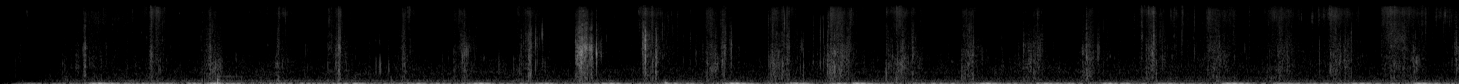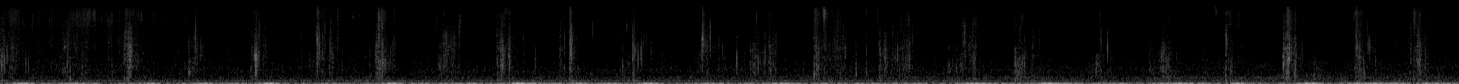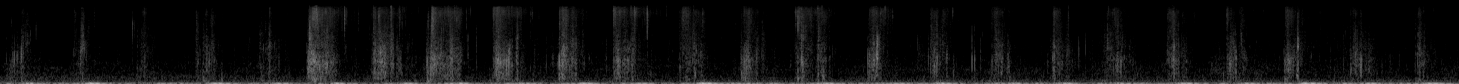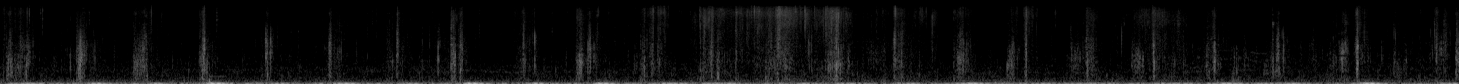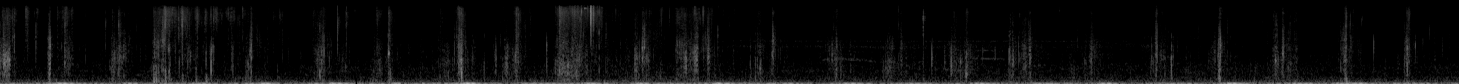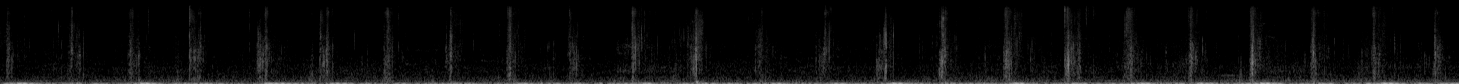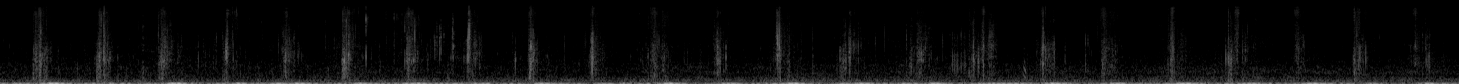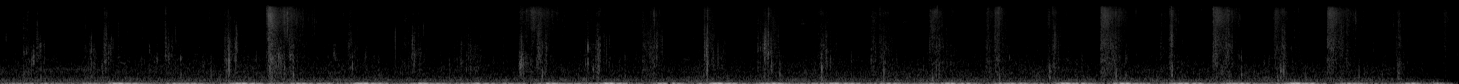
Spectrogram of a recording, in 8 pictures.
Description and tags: Forest walk in Marata - h4n
Walk in a forest in Marata. Recorded with a Zoom h4n on July 2015. This sound has a matched recording 'Forest walk in Marata - mv88' with the same recording made at the same exact place and time with a Shure mv88.
field-recording, footstep, forest, marata, walking, zoom-h4n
